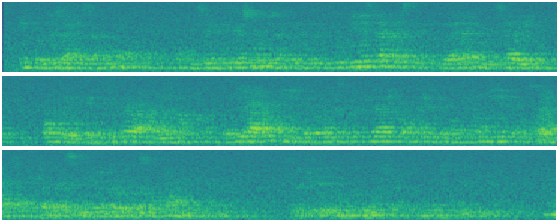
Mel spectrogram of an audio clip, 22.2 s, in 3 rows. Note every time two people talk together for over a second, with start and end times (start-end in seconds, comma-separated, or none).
14.5-17.2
